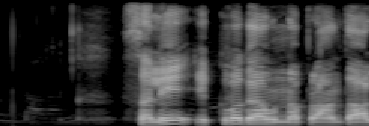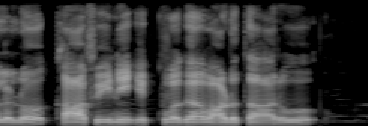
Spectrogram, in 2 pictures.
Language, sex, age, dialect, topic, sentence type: Telugu, male, 18-24, Utterandhra, agriculture, statement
